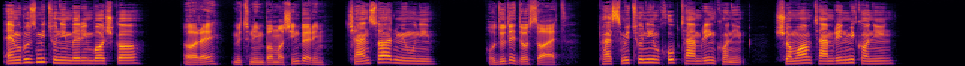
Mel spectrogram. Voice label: Dialogue lesson Farsi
